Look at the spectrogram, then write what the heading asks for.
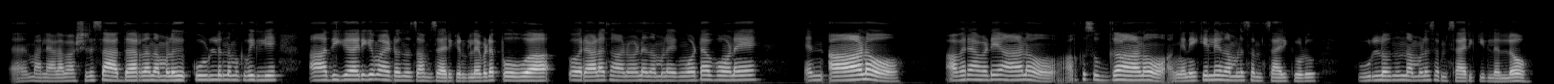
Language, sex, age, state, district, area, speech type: Malayalam, female, 60+, Kerala, Wayanad, rural, spontaneous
